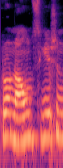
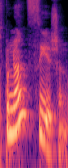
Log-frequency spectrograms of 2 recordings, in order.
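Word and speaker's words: pronunciation: उच्चारण में यूज करते हैं हम साउंड का प्रोनाउंसिएशन है ना कई लोग प्रोनाउंसिएशन बोलते हैं बट इट्स प्रोनंसिएशन उच्चारण हाउ डस इट मैटर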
